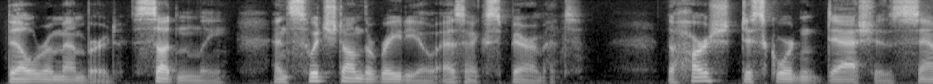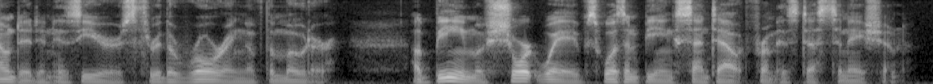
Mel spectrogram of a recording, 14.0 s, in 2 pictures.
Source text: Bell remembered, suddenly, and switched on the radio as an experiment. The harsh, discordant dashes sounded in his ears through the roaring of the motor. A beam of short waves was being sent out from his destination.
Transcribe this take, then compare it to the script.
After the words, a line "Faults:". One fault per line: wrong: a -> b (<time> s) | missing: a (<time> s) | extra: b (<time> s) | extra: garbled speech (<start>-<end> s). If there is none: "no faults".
Bell remembered, suddenly, and switched on the radio as an experiment. The harsh, discordant dashes sounded in his ears through the roaring of the motor. A beam of short waves wasn't being sent out from his destination.
Faults:
wrong: was -> wasn't (11.5 s)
